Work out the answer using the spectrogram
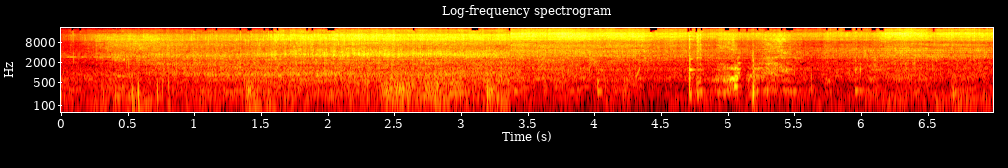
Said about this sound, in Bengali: এই যে মশলাগুলো পেস্ট করে রাখছি এটা দিয়ে দিলাম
